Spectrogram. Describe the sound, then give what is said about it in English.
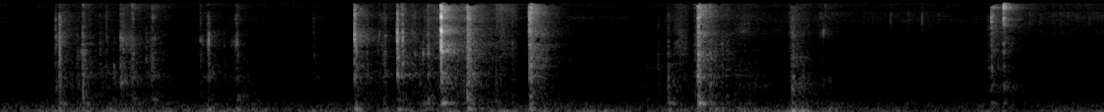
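Quick, irregular clicking of keys on a computer keyboard, a steady patter of short taps with a low background hum and no voices. “Typing was kind of fun, I'm not gonna lie.”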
